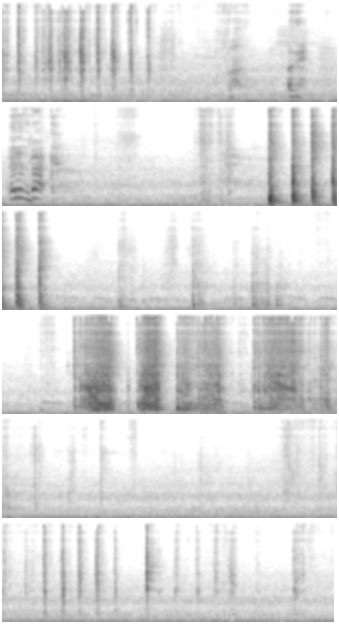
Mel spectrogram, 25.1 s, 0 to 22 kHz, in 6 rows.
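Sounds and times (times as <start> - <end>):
tool scraping cement: 0.0 - 1.9, 13.4 - 16.8.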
